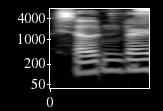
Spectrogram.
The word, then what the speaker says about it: Soderbergh: Soderbergh? Soderbergh, yeah.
